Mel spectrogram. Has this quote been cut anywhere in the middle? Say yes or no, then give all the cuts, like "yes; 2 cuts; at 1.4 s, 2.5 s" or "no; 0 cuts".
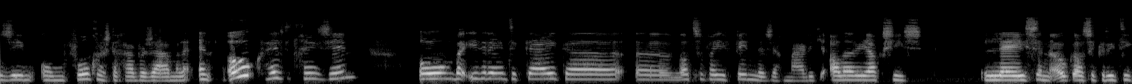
no; 0 cuts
